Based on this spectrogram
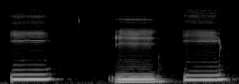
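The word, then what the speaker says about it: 一: um but generally speaking when you're referring to the number one as a number you would pronounce in the first tone so follow along with me e e e okay so if a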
